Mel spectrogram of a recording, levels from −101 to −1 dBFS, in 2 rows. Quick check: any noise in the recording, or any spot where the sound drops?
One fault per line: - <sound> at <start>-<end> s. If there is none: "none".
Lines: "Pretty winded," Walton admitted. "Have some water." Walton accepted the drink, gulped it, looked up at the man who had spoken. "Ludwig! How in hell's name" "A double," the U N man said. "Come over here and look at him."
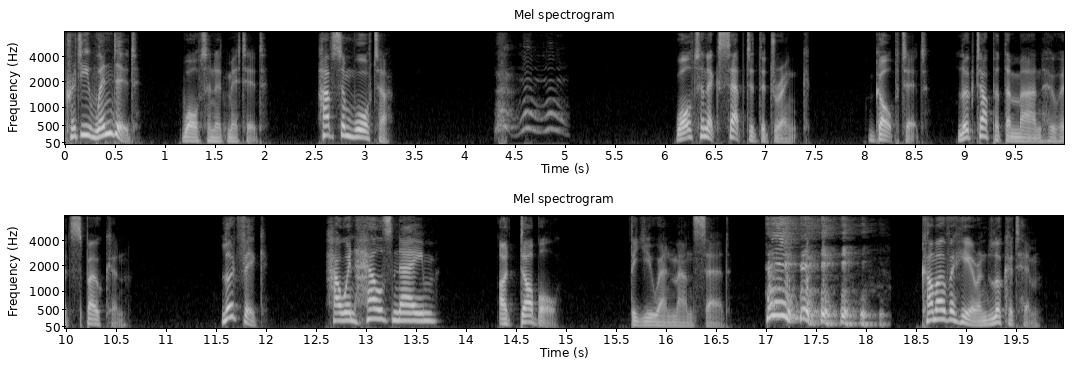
- bark at 4.3-5.1 s
- laugh at 17.0-18.3 s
